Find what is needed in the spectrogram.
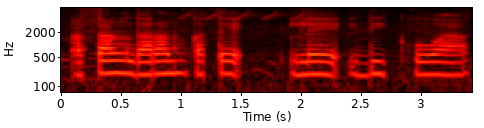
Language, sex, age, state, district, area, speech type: Santali, female, 30-45, West Bengal, Purulia, rural, spontaneous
